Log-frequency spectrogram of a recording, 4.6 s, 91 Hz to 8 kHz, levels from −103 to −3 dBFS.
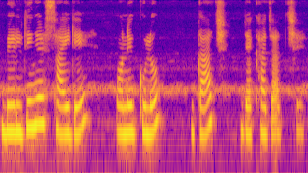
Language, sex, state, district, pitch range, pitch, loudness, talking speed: Bengali, female, Assam, Kamrup Metropolitan, 260-380 Hz, 270 Hz, -14 LUFS, 80 wpm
